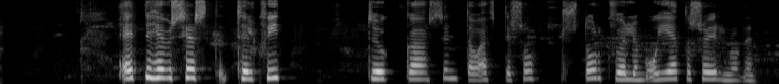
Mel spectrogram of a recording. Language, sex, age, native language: Icelandic, female, 18-19, Icelandic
